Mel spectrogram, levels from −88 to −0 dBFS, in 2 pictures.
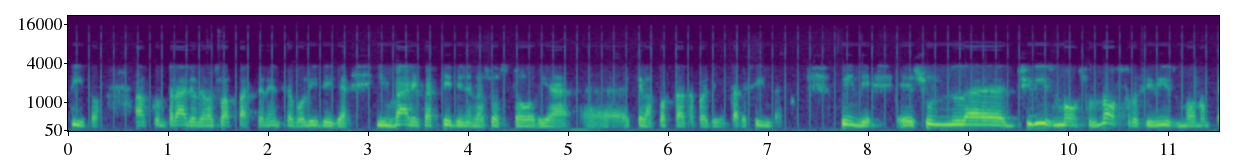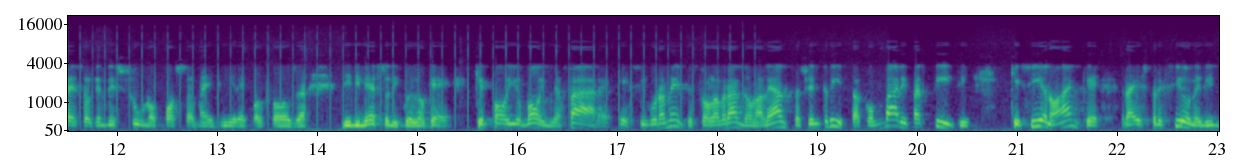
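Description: Likely interference from nearby equipment or a faulty connection or power supply injects a pulse 8.1 times a second from 0.08 s to 18.38 s. This train of clicks, around 150 like-shaped pulses at even spacing and about 10 dB above the sound, ticks steadily over everything, pauses included.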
